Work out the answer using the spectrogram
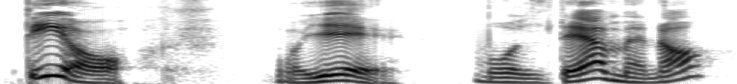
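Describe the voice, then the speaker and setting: A woman putting on a Spanish accent to voice a cheerful male saint who jokes calmly. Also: fairly low pitch, takes it slowly, husky, dry recording, studio quality, heavily acted. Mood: amused. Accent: Spanish from Spain (put on). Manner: jokey, amused, casual.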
